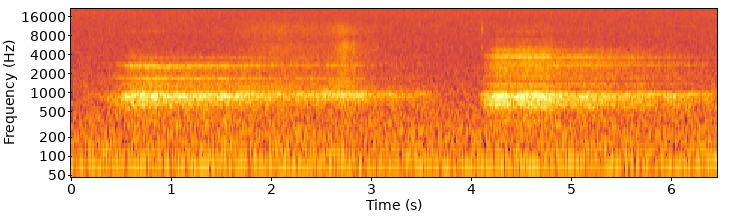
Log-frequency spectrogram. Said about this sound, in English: Allowing the mouth to be open and breathing through the mouth for the next few cycles. Feeling the lift of the soft palate at the back of the roof of the mouth on inhalation and keeping some of that lift on exhalation.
